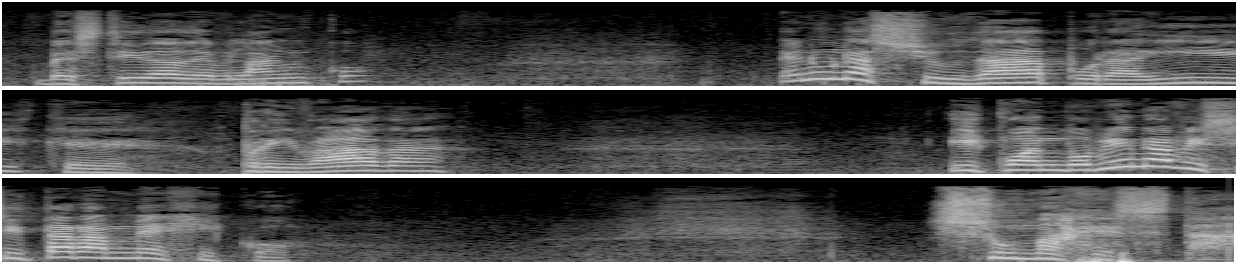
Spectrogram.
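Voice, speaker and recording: High-voiced Mexican preacher, slow and bright. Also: male voice. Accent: Mexican Spanish. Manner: preaching with swings between loud exclamations and low asides; calls on the congregation to repeat after him. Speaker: pastor. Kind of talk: sermon.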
